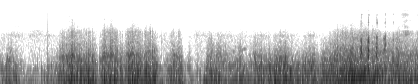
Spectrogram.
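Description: Wind buffeting the microphone, with footsteps and rustling through dry scrub as people walk uphill; the noise comes in uneven surges.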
